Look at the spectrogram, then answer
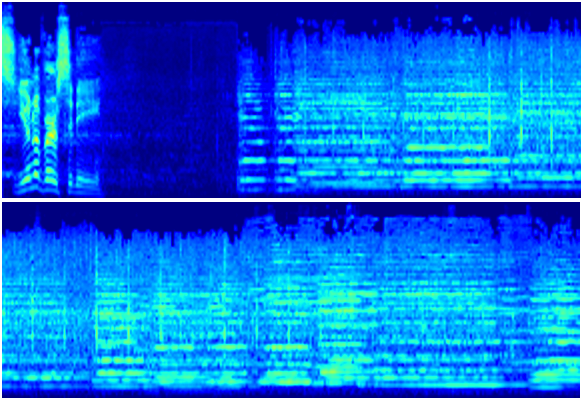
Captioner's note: applause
